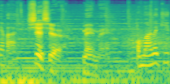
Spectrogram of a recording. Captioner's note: speaking in Hindi; speaking in Chinese; speaking in Japanese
